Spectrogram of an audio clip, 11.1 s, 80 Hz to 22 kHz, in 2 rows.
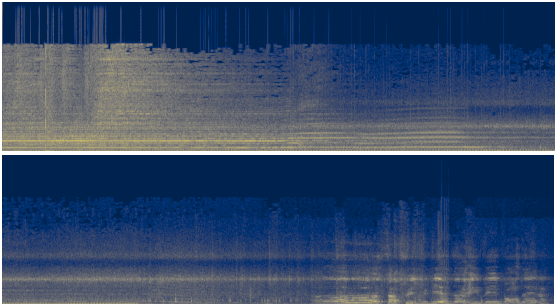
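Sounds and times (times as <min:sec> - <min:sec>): motorcycle engine winding down: 0:00.0 - 0:09.9.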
